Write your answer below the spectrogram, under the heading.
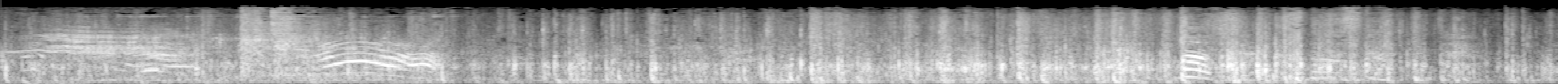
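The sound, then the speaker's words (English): A horse galloping and neighing, with rapid hoofbeats running throughout and two shrill whinnies rising above them, loud and busy. “King Arthur's galloping.”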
